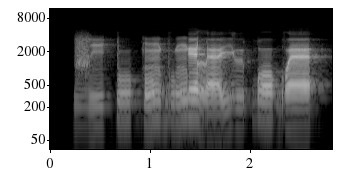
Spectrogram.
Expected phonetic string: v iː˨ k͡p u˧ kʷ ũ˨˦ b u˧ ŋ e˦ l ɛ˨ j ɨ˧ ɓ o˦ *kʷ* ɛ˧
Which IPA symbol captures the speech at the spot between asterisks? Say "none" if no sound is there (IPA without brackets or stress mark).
ɡʷ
